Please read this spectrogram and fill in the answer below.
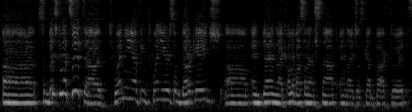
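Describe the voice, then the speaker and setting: A man's voice: fairly high pitch, animated, normal speed, few pauses, warm tone. A man in his thirties from Poland, a guest in a casual interview, rambling with many fillers and restarts. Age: 30s. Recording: echoey room with faint noise.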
